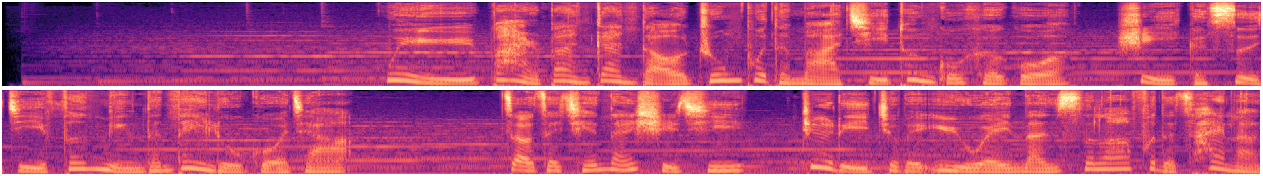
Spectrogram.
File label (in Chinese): 女 宣传片 旅游 巴尔干半岛 稳重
